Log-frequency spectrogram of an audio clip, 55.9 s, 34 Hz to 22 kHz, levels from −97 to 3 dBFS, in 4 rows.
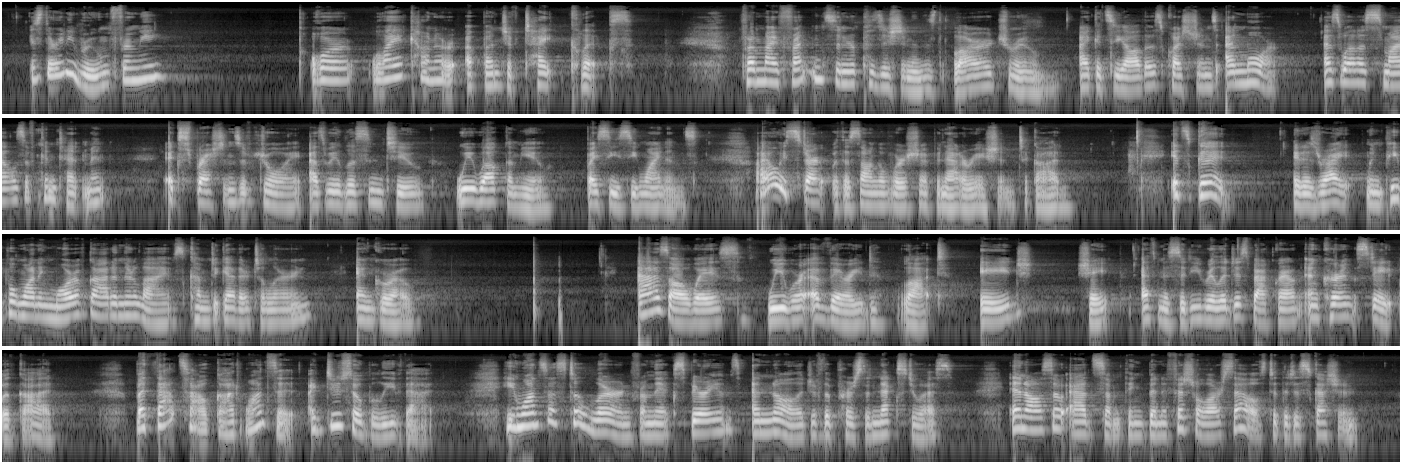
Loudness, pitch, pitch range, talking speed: -19 LUFS, 170 Hz, 145-210 Hz, 145 wpm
